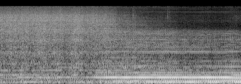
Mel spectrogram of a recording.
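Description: Punk rock band playing live in a club: loud distorted electric guitars and drums. About a second in the cymbal wash thins out while held guitar notes ring on.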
